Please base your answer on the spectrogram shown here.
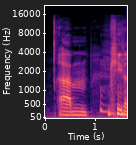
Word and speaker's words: Keela: Keela light rhymes with feeler.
